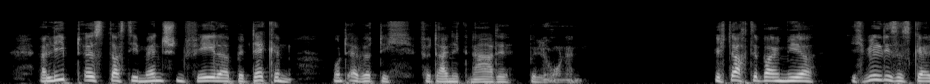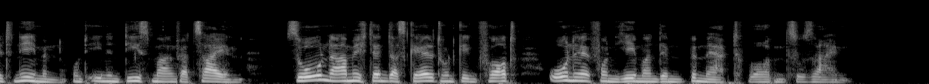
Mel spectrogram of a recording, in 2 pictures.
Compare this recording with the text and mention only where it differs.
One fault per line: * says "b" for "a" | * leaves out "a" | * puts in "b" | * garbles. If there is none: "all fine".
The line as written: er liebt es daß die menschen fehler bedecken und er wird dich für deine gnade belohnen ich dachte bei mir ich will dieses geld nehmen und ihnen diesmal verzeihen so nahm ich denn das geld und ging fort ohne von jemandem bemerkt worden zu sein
all fine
